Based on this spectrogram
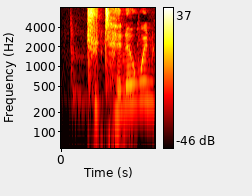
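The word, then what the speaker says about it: tretinoin: Tininoan cream. Apparently, the correct quote unquote way to pronounce it is teninoan cream. And I'm like, no, that doesn't sound right. I'm going to call it trenan cream.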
